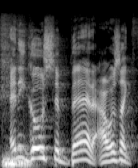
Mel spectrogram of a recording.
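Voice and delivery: ordinary talk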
